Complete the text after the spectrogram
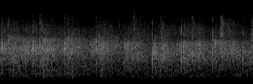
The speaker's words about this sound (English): Before I wrap up, I just want to take a moment to encourage the young men in this church, our college students, the brothers in this church. Man, yes, you can clap for them. Yes.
